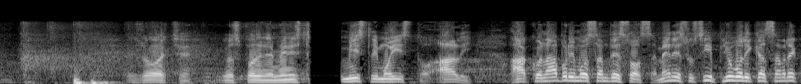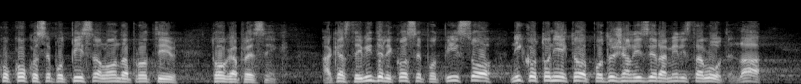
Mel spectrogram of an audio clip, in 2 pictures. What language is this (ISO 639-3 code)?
srp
